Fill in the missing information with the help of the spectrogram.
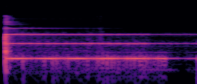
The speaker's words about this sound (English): All right. What shall we do next? Let's ring our gong and see if we have any inspiration.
